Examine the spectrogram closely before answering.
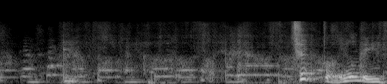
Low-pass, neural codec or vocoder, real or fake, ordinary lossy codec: none; codec, 16 kHz, 2 kbps, FreqCodec, smaller model; fake; none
